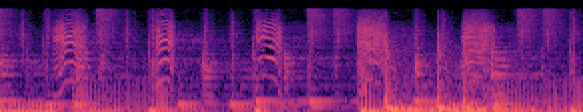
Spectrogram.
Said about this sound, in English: My shoes started to squeak.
